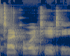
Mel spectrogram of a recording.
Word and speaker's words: Taika Waititi: Taika Waititi. I don't know how to say his name. – Oh, that was him. – Yeah. It was Taika Waititi, yes.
